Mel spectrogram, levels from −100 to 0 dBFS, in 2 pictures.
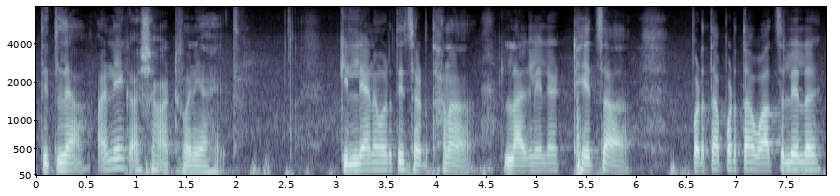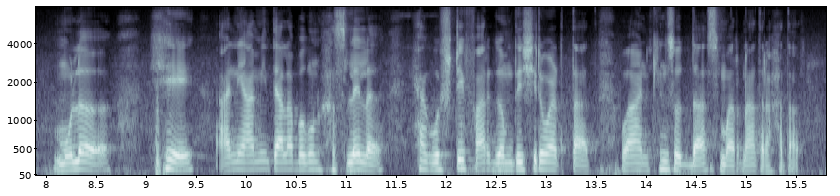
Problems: none marked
